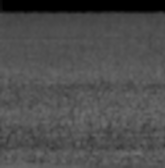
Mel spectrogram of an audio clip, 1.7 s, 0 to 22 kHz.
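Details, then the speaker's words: 1996 Mitsubishi Lancer Evolution IV GSR with the hood open, at idle: steady, even engine under a smooth whoosh from the radiator fan, no knocks or misses. Radiator was replaced new and fluids flushed before shipping. Normal idle with the fan running. "obviously you can hear the fan running like I said there is some Rust and stuff here just because it's obviously an old vehicle"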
